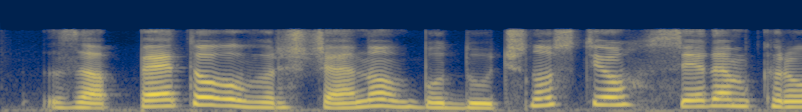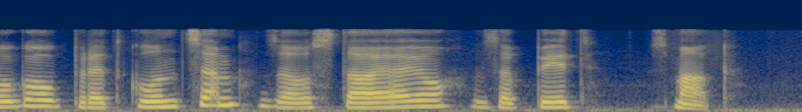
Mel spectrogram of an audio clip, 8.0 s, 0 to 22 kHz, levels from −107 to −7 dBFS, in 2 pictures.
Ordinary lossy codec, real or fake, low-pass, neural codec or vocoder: MP3, 96 kbps; fake; 7.2 kHz; codec, 16 kHz, 6 kbps, DAC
